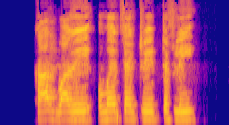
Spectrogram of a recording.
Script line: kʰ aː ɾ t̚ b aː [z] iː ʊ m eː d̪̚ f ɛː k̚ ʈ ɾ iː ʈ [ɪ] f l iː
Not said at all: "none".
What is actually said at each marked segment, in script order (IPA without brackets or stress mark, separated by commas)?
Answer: z, ɪ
